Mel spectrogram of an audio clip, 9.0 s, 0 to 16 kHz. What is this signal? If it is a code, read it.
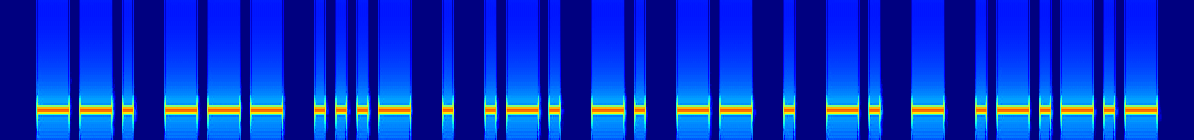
Morse code, heard as a keyed tone, about 15 wpm, 700 Hz. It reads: GOVERNMENT.
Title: Sentences from Top 1000 Words - Review Part 5 - 15wpm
